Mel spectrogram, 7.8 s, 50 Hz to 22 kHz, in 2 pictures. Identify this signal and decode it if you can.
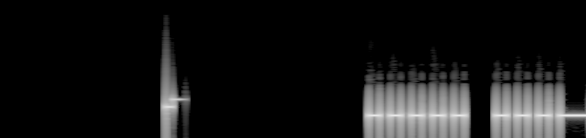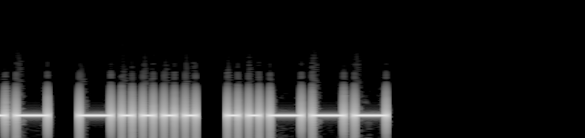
Morse code, heard as a keyed tone, about 17 wpm, 700 Hz. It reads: 5362
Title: Common Cut Numbers - 4-Digit 17wpm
